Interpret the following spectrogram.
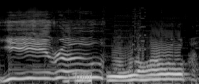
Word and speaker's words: gyro: Although it's technically pronounced gyro. Although I still want to call it a gyro because it sounds that's cooler.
